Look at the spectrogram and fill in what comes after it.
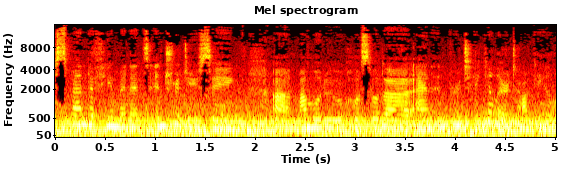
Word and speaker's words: Mamoru Hosoda: And this is the figure of Mamoru Hosoda. Am I pronouncing that sort of not entirely wrong? – That's just right. Just perfect.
